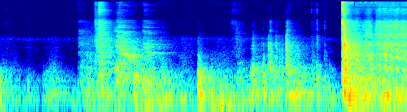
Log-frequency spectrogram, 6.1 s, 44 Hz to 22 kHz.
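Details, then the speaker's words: 1969 Ford F100 in the garage, briefly started after installing Pertronix electronic ignition with 12 volts found at the coil: quiet shuffling, engine catches at about five seconds and holds a steady even run; normal start and idle. "Okay, so it's running it's running."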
